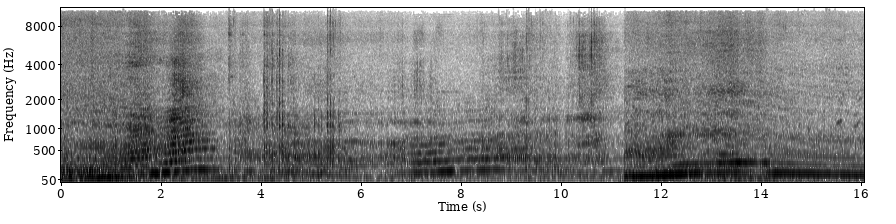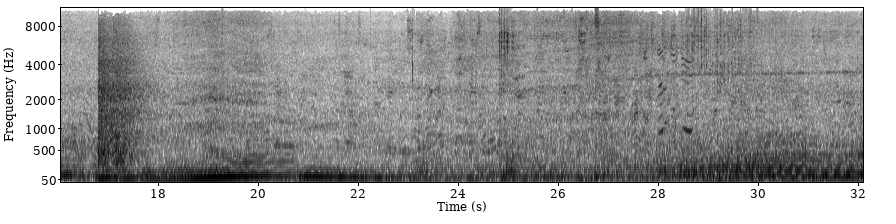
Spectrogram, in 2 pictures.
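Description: Car engines revving as cars pull out past a crowd, the pitch sweeping up and falling back in several long rev pulls, with a sudden loud blast about seventeen seconds in.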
